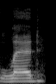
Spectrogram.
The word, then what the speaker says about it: lead: I would recommend pronouncing it lead, because as you look at the other demon souls that are in this level, they seem to be associated with ores and alloys like lead, iron, silver, etc.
